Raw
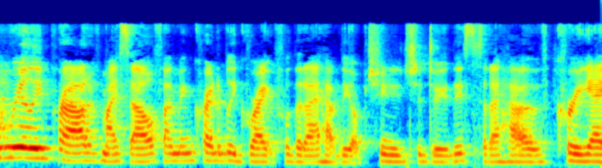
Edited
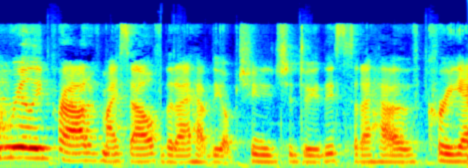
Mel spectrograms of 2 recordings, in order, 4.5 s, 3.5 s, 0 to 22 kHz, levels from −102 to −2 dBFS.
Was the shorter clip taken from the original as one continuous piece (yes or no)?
no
